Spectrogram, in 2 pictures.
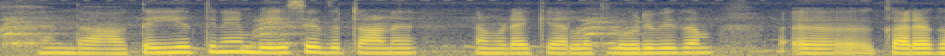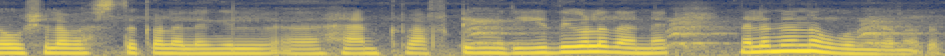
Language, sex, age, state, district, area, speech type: Malayalam, female, 18-30, Kerala, Alappuzha, rural, spontaneous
